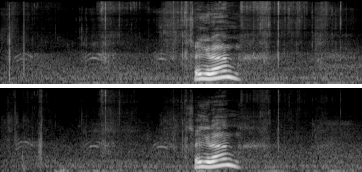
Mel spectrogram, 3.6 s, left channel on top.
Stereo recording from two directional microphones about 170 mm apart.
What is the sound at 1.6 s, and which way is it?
Honk, 90° left.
